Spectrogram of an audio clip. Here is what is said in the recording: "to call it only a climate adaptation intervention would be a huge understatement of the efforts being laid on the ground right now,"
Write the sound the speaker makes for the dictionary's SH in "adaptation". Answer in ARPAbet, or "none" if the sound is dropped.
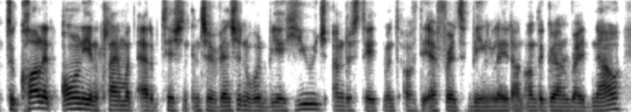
SH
